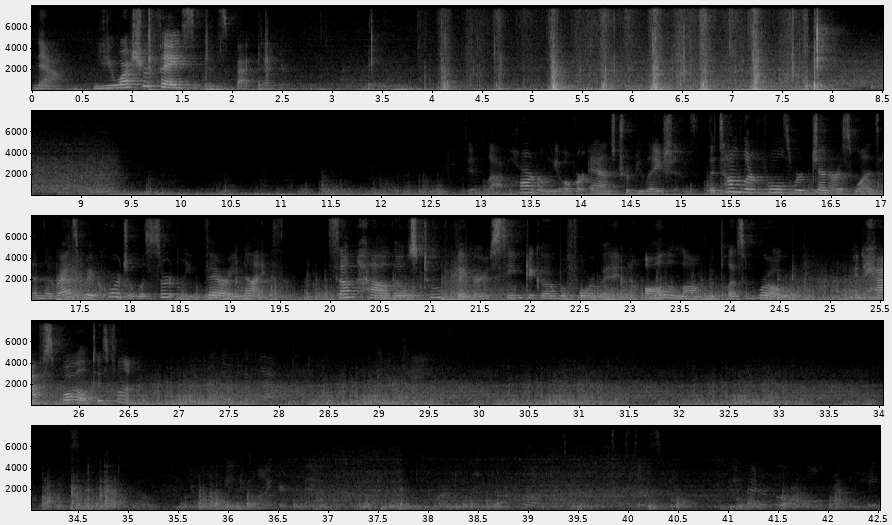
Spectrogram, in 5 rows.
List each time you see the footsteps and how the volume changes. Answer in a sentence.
The footsteps can be heard from 0.7 to 8.2 s, getting quieter then louder.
